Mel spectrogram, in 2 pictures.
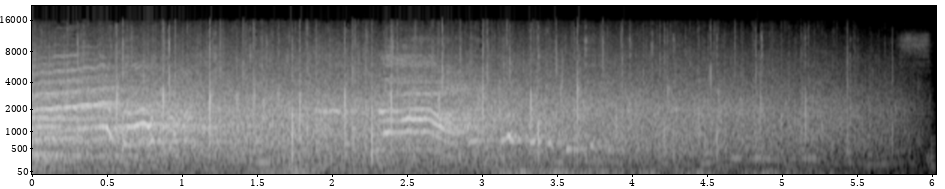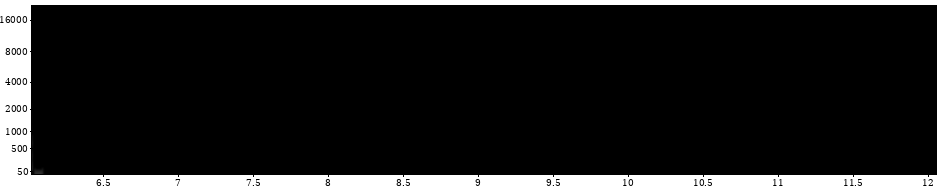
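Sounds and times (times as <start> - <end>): audience applauding and cheering: 0.0 - 6.0.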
